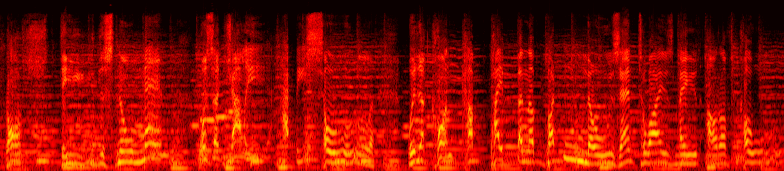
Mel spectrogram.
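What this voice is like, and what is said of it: New York accent. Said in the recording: “such a New York accent”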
